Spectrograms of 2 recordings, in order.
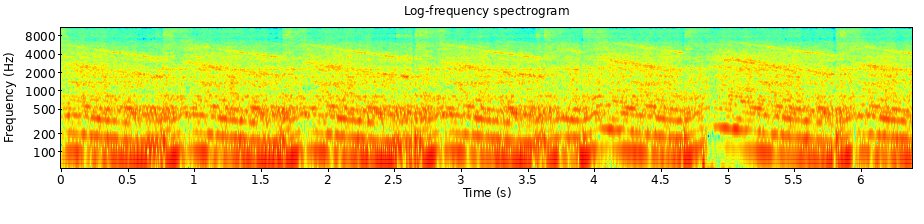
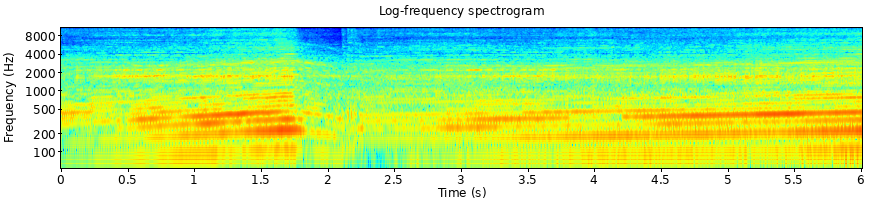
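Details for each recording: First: Aprilia RS125 1990s two-stroke on temporary battery after coolant leak repair, with new air filter and modified airbox: crisp blips rise and fall cleanly, no misfire, rattle or hesitation; idles and revs healthily. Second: Aprilia RS125 1990s two-stroke on first road ride: revs climb and flare without matching pull, then drop and rise, a "meow"; clutch slipping badly from too little free play.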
